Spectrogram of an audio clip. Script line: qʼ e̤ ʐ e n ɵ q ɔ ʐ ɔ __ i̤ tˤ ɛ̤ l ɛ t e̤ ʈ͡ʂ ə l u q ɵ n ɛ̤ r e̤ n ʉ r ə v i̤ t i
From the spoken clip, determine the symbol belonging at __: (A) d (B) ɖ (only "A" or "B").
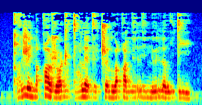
B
